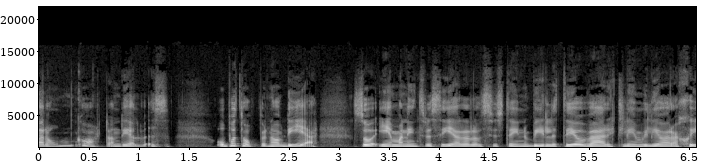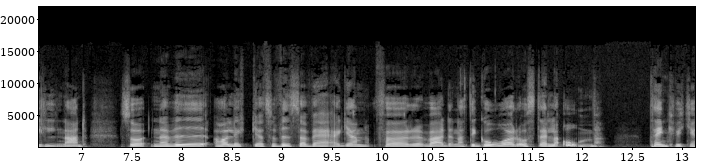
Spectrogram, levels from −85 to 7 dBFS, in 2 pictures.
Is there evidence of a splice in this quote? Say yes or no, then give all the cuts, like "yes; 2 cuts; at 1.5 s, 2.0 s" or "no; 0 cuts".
no; 0 cuts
